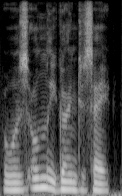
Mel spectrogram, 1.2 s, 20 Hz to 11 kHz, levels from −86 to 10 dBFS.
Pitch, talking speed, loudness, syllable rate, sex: 130 Hz, 295 wpm, -13 LUFS, 6.7 syllables/s, male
